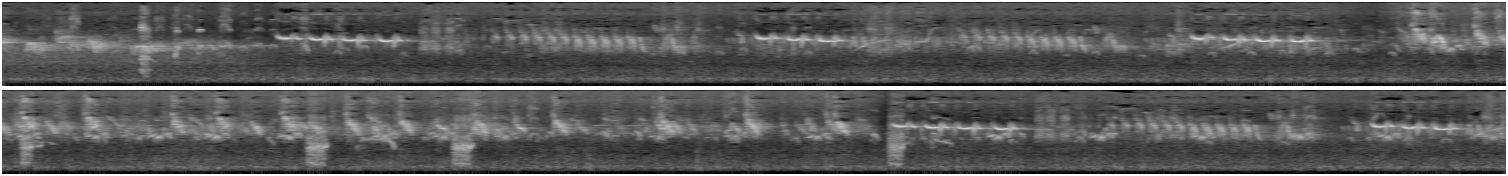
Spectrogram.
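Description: Bird chirping: a short, falling chirped phrase repeats about every four to five seconds, with fast twittering trills between and a few sharp clicks in the middle stretch.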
